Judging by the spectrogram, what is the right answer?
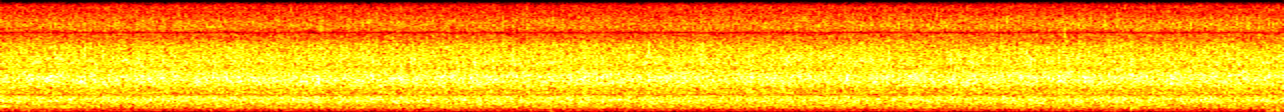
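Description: Shallow river rapids running over rocks and boulders: a steady, even rush of water.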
